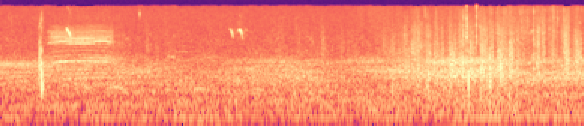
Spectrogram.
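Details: Sheep on a farm in the morning giving a single wavering, nasal bleat lasting under a second early on, over a steady rural background hum with faint brief bird chirps and a burst of rustling near the end.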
